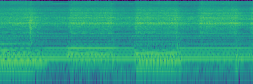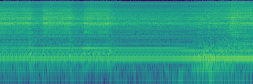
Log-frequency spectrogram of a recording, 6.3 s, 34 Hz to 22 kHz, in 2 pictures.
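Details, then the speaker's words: Steady buzzy mains hum from a guitar amp, master fully up and volume at 2, that dips when the strings are touched, showing the ground connection is intact: amp hum that drops on touching strings. "แล้วถ้าผมจับมันก็จะจี่น้อยลงเห็นมจี่น้อย"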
